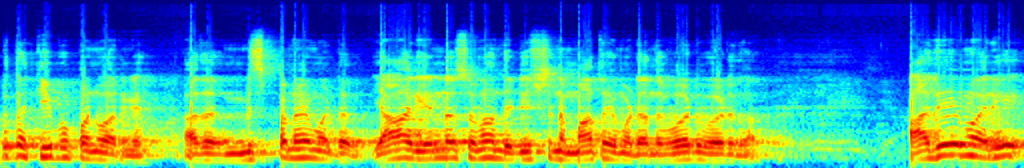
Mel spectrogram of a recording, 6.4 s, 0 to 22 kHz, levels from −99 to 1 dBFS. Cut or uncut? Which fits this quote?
uncut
